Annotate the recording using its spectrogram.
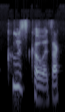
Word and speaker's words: Kuzco: All right, so I have Rick Forbes, and he said Kuzco.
